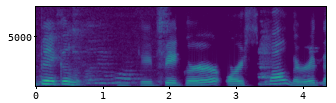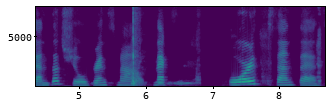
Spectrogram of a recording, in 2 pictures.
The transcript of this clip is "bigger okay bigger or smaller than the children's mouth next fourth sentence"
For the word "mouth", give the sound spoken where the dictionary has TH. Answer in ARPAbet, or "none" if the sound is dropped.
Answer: T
